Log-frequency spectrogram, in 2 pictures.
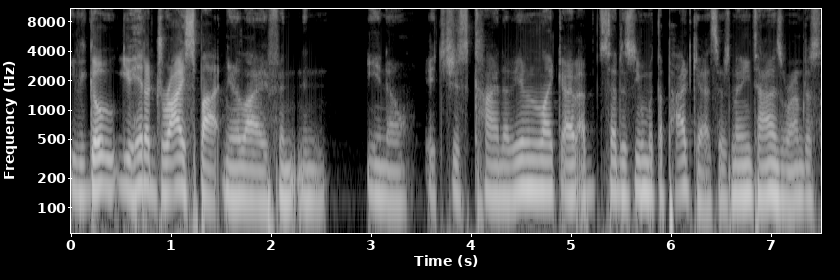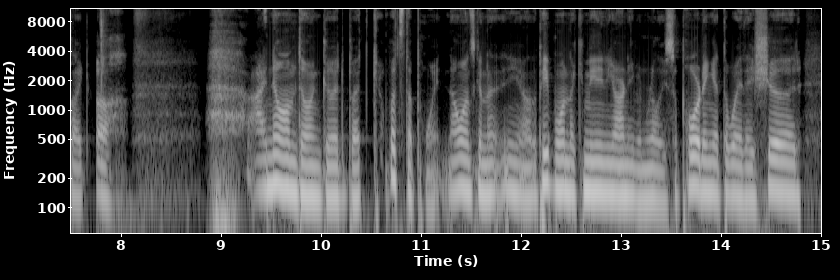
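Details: Adult male speaker; Typical speech.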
